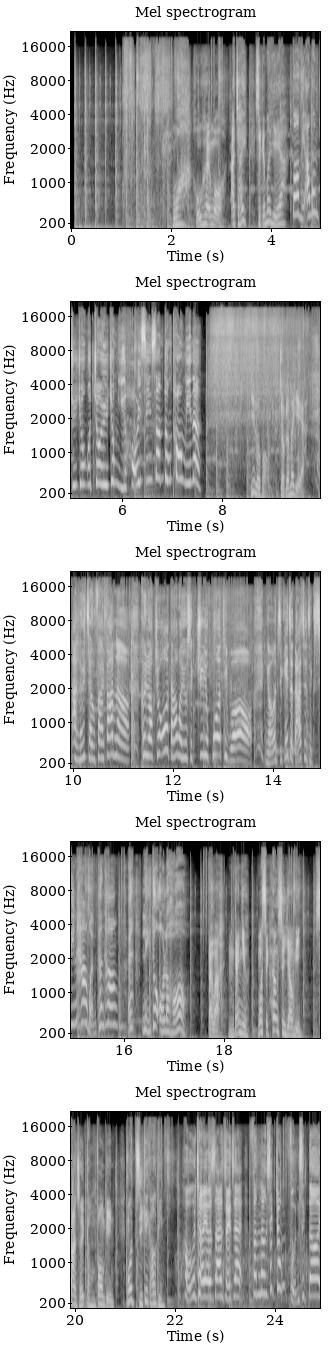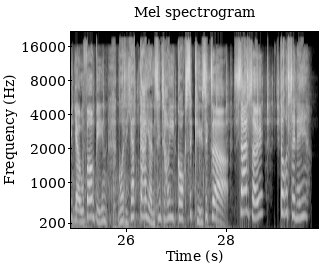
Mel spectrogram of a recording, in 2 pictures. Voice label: Noodle TVC

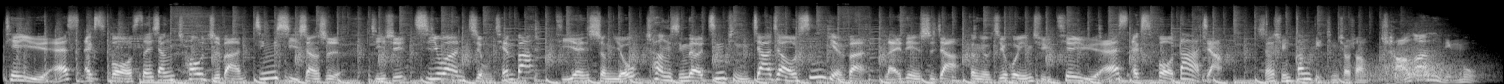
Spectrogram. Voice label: Car TVC

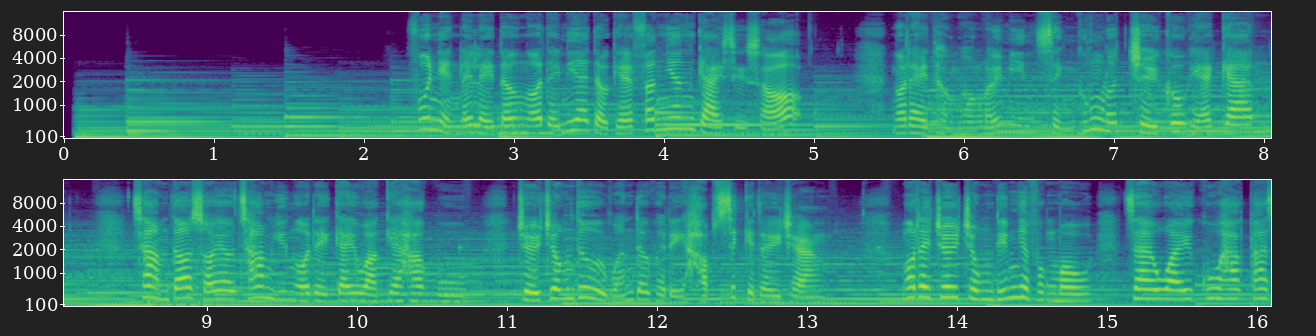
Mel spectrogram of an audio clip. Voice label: Corporate VO

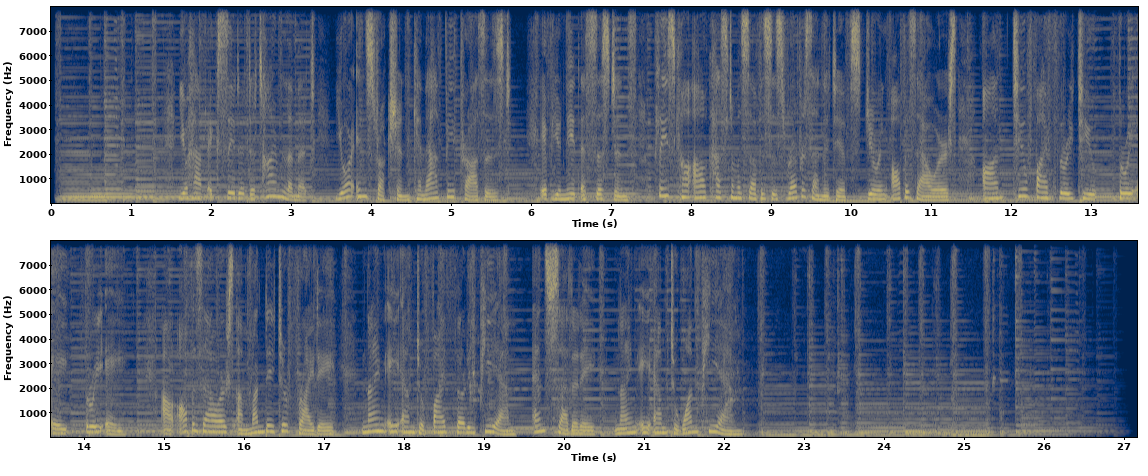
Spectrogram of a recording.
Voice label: Telephone helpline

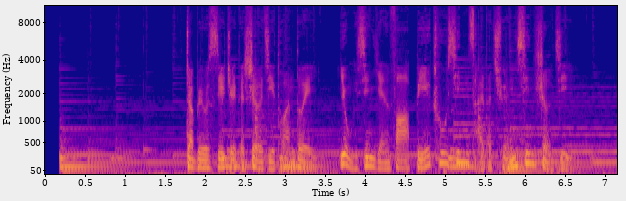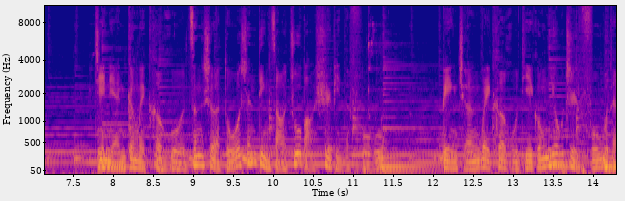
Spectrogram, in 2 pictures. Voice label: Jewel TVC

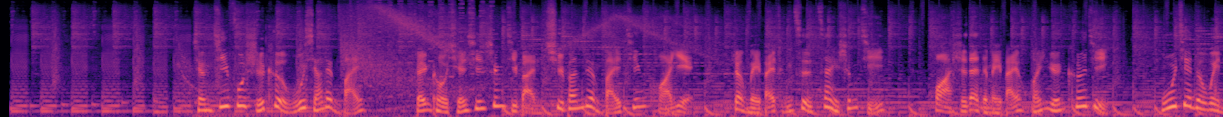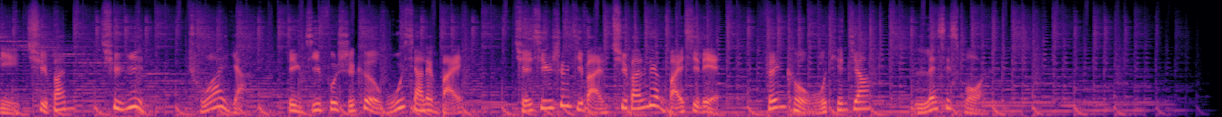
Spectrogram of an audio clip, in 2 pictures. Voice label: Cosmetics TVC

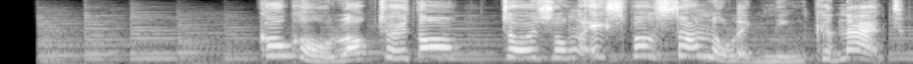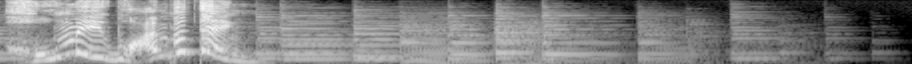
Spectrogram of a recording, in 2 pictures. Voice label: Girl Voice

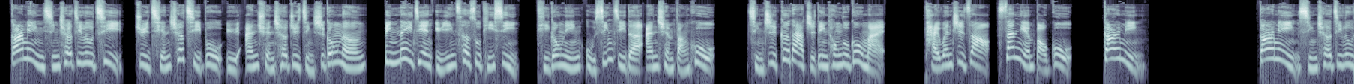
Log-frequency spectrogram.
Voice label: Mand

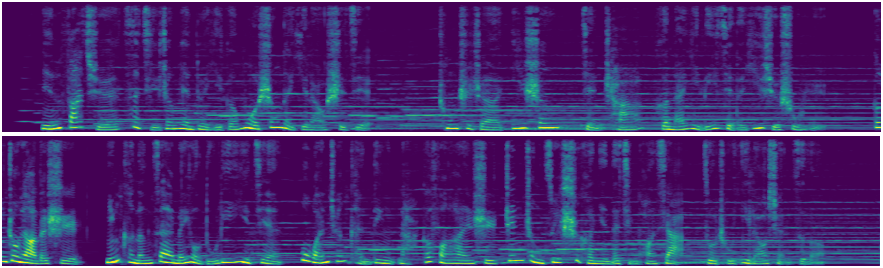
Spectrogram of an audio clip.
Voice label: Corporate

